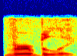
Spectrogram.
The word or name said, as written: verbally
